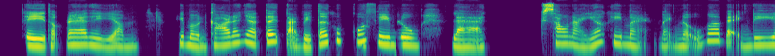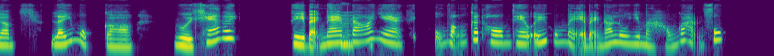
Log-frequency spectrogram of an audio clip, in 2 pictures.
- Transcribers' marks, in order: other background noise; unintelligible speech
- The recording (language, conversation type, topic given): Vietnamese, podcast, Bạn từng cày bộ phim bộ nào đến mức mê mệt, và vì sao?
